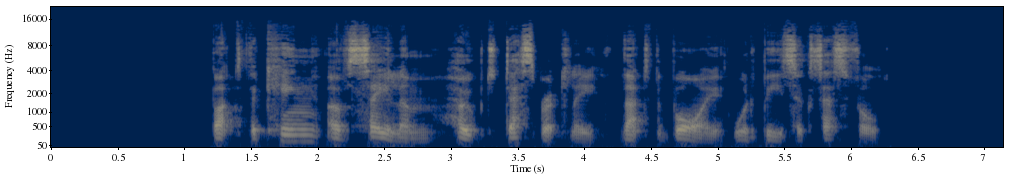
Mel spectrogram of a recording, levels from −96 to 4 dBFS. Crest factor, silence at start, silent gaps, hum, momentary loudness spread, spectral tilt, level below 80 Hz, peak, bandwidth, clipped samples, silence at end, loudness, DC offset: 26 dB; 1.2 s; 4.21-4.26 s; none; 20 LU; 1 dB/octave; under -90 dBFS; -14 dBFS; 15.5 kHz; under 0.1%; 0.95 s; -35 LUFS; under 0.1%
